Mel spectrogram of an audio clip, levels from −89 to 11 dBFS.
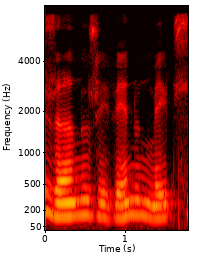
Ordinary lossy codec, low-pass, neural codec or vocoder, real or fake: MP3, 64 kbps; 7.2 kHz; none; real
